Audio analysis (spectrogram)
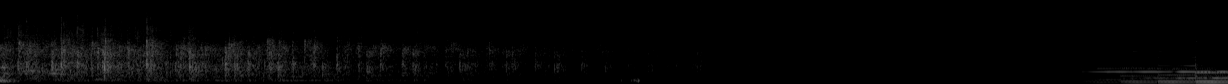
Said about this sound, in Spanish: Vamos a parar aquí, hermanos. Póngase de pie. Denle un fuerte aplauso a Jesús. Déselo fuerte al quien vive.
